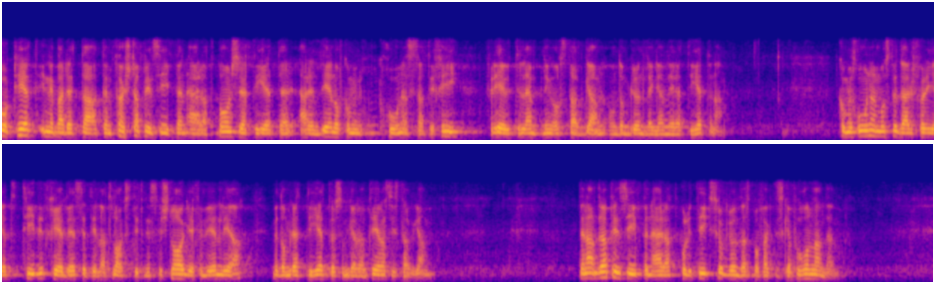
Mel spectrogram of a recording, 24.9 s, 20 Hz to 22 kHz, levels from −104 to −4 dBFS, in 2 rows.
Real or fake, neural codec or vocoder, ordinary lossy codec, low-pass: fake; codec, 16 kHz, 4.8 kbps, FACodec; Opus, 24 kbps; 7.2 kHz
